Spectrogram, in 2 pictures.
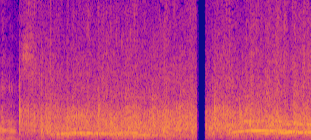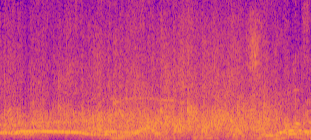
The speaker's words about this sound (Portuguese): Aplausos para os barbichas!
